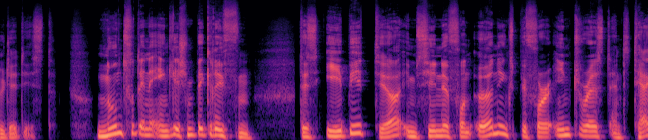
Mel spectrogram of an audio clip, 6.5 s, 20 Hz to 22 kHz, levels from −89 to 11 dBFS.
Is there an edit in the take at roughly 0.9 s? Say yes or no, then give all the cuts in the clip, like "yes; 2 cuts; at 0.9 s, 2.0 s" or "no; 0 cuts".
no; 1 cut; at 2.9 s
